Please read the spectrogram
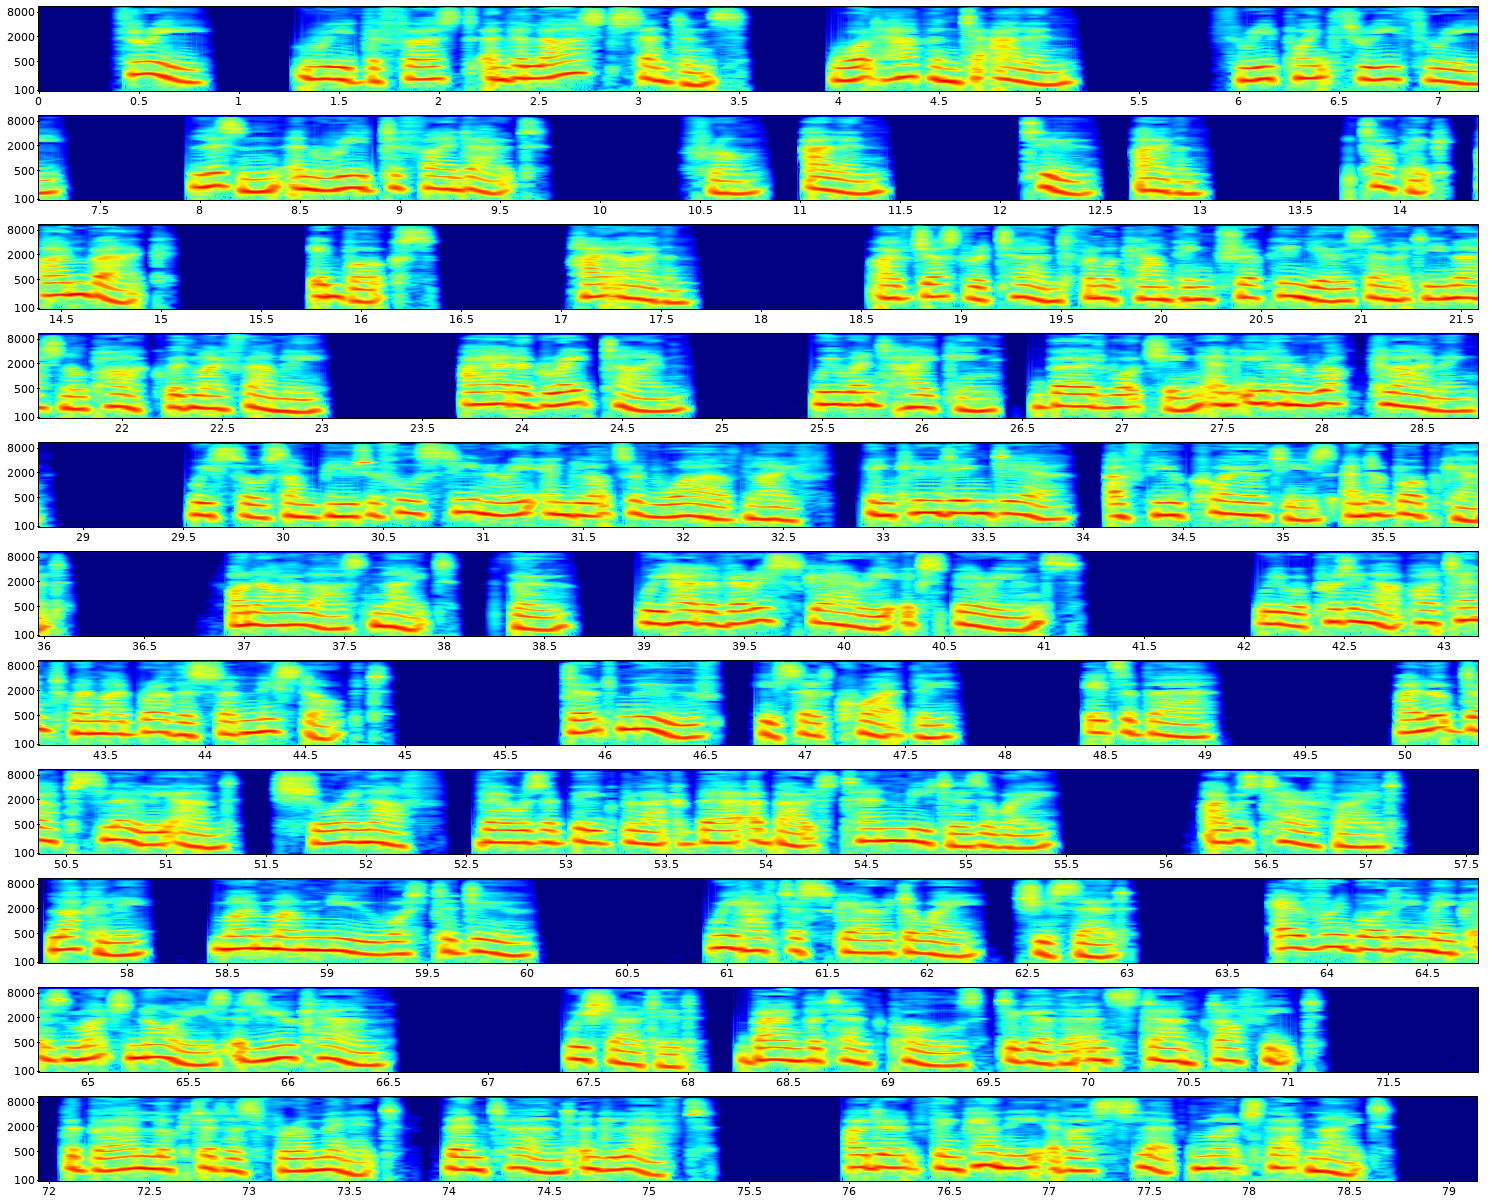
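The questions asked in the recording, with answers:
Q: What happened to Alan?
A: While camping in Yosemite, his family met a big black bear and scared it away by making noise.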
